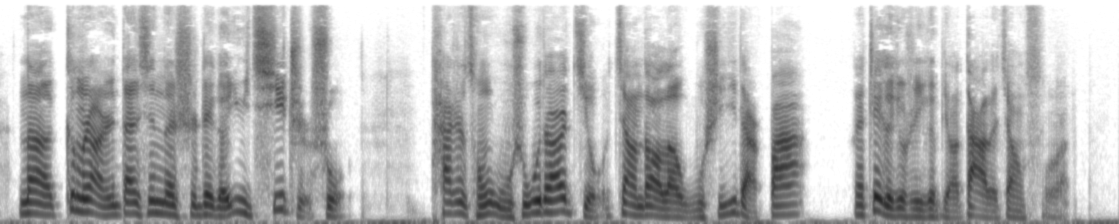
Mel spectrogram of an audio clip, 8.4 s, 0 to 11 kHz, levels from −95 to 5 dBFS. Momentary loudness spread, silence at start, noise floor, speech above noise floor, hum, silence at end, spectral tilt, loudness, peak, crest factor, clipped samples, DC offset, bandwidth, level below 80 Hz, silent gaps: 11 LU; 0.15 s; -39 dBFS; 19 dB; none; 0.05 s; -5 dB/octave; -20 LUFS; -4 dBFS; 16 dB; under 0.1%; under 0.1%; 10.5 kHz; -48 dBFS; none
